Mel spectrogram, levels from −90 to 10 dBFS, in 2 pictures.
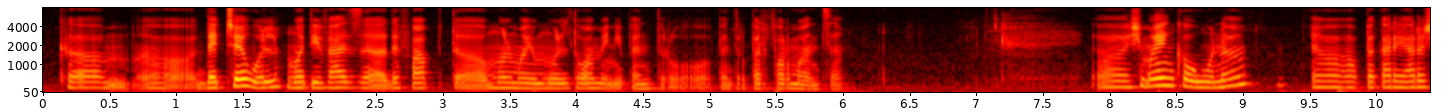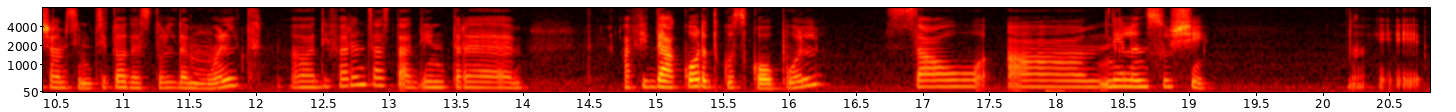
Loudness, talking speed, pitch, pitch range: -30 LUFS, 130 wpm, 200 Hz, 180-225 Hz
